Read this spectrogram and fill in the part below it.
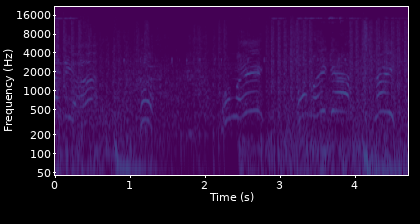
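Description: Machine gun fire in Call of Duty: Black Ops, in a Vietnam mission, rattling steadily and fairly loud throughout, mixed with shouting voices and battle noise.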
